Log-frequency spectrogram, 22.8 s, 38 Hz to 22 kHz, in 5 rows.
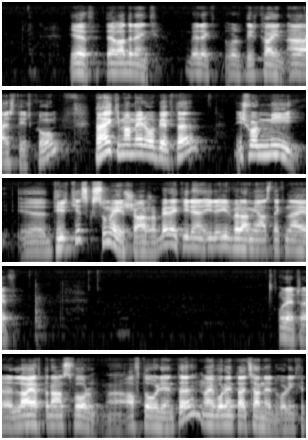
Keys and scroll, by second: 6.6 0, 10.3 0.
